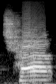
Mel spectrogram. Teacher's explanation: छा is equal to चा plus महाप्राण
